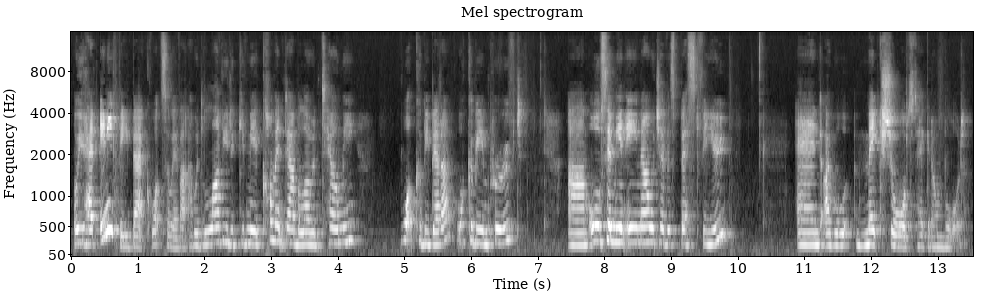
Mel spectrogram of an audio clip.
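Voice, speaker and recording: A woman's voice: mid-range voice, moderate pace. A woman hosting a reading channel, speaking directly to her listeners in a friendly, informal way. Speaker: channel host and play reader. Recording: roomy, echoey home recording.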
